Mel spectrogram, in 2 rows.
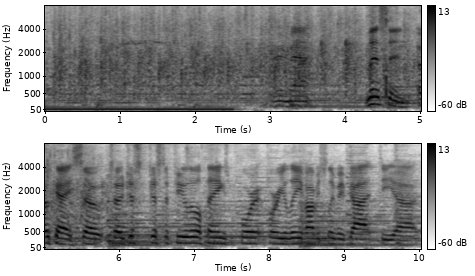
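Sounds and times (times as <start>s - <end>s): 
audience applauding: 0.0s - 7.1s
speech: 4.3s - 10.0s.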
